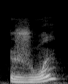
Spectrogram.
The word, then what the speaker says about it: joint: Joindre, joint. Rejoindre, rejoint. Okay, same thing. Final T not pronounced. Joint. So when you get this O-I-N combination of letters, you get the sound ouin.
